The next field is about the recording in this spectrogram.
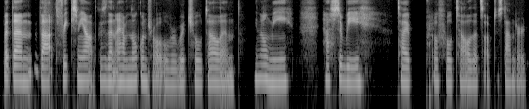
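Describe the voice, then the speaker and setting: Low-voiced, giggly woman co-host. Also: little pitch movement, unhurried, creaky, clean tone, no room sound, clean studio sound. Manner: giggly, cautious, trails off quietly. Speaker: podcast co-host. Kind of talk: casual chat.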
